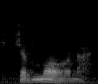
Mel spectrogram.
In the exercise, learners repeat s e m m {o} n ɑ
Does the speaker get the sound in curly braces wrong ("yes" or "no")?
yes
